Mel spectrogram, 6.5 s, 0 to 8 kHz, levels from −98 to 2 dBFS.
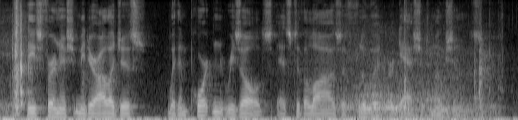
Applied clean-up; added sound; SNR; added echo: none; Drawer open or close; 0 dB; none.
